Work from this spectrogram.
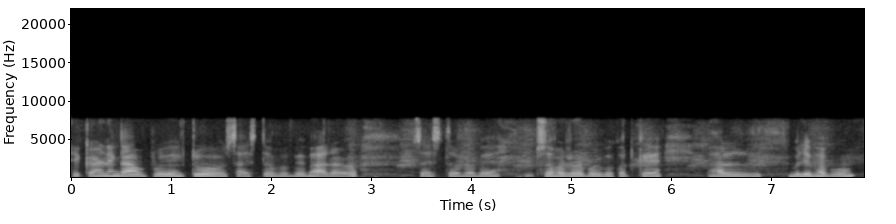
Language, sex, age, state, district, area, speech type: Assamese, female, 18-30, Assam, Dhemaji, urban, spontaneous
